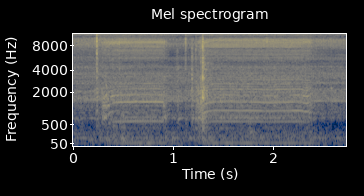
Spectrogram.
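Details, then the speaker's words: Emerson VCR968 VHS VCR with an early Orion transport, in fast search with a retail tape: a light, even whirring with a couple of soft clicks, no scraping or squeal; normal transport. "if i go to fast search there you go you can hear how smoothly it runs like i said these transports are very reliable when you actually um do it correctly"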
